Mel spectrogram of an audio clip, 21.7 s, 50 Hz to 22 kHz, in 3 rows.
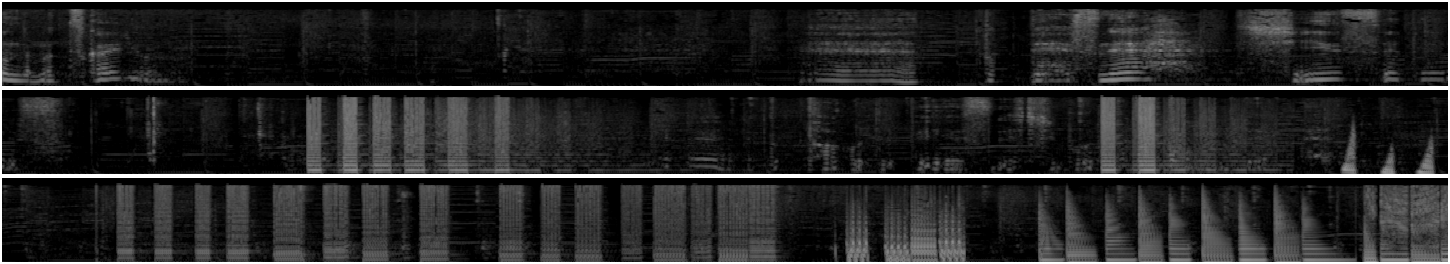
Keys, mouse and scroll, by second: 1.9-2.5 drag, 10.8 click, 11.7 click, 13.3 click, 14.3 click, 18.2 click, 19.2 click, 20.8 click.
